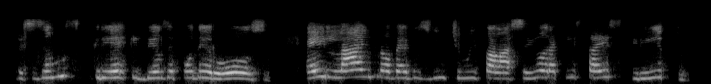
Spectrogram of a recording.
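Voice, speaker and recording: A woman's high-pitched voice, flat and monotone, at a moderate pace, with a dry, close sound and no echo. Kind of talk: religious talk on a live stream. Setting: Instagram live. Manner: preaching, emphatic.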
